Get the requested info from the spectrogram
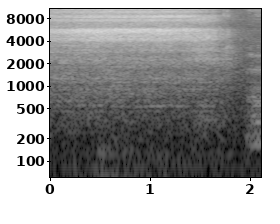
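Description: A long, deep breath drawn in through the nose, heard as a steady hiss that lasts nearly two seconds and stops near the end. It is the full inhale of a long-deep-breathing exercise, taken just before the breath is let out.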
